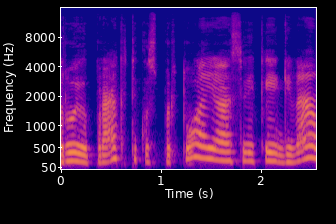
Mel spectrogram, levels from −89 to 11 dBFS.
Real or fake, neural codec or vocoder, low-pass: fake; codec, 44.1 kHz, 3.4 kbps, Pupu-Codec; 14.4 kHz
